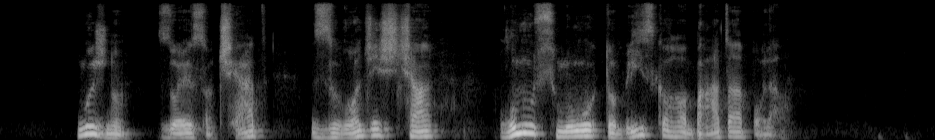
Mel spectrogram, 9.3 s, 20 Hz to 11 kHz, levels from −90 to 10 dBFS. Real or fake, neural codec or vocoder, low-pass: fake; codec, 24 kHz, 3 kbps, HILCodec; 9.9 kHz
